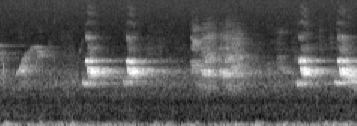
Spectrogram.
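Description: Birds singing: short repeated phrases of clear notes, several sliding down in pitch, recurring every second or so over a steady low rumble.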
